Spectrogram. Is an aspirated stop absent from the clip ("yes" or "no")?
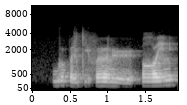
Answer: yes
